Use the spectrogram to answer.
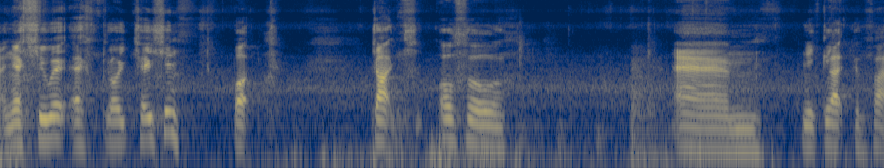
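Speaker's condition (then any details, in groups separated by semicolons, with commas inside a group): Cerebral palsy; mild, ataxic type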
